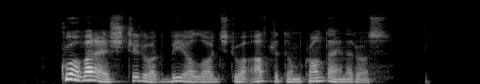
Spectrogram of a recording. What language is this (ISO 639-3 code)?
lav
